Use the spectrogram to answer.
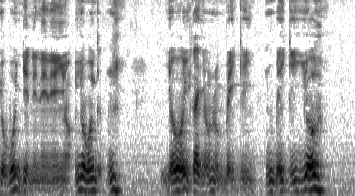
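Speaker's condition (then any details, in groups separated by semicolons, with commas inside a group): Cerebral palsy; wheelchair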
